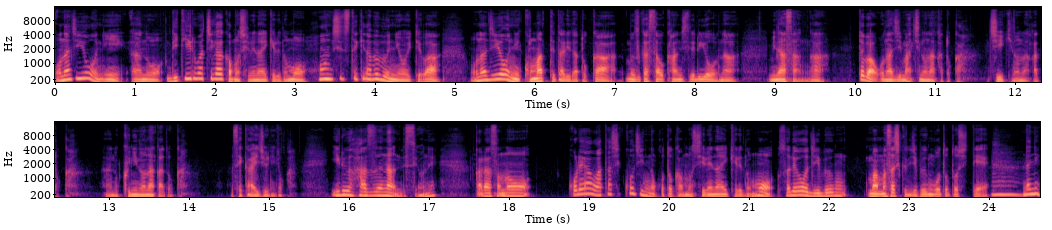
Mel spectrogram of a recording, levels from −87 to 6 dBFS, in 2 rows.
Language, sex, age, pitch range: Japanese, male, 40-59, 100-155 Hz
